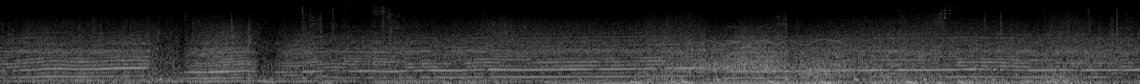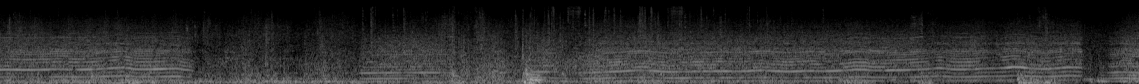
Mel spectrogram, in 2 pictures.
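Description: A car engine roars at high revs, its pitch climbing and dropping sharply with each gear change.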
